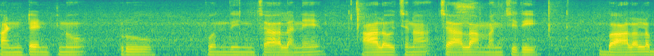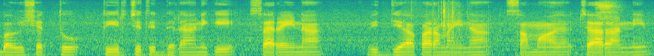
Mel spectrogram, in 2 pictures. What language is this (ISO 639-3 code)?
tel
